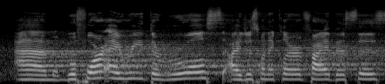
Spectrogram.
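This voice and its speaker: A woman talks at a fairly slow pace in a fairly high pitch. The recording has audible room echo and noticeable background noise. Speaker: contest host. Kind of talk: reading rules to contestants. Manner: repeats rules slowly.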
